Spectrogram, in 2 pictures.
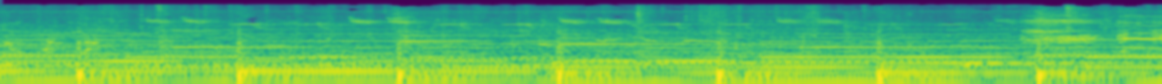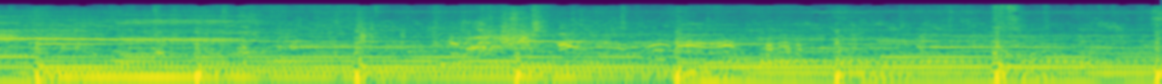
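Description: A rooster crows once, about four seconds in, a call about a second long, and chickens cluck a little later, over steady background music.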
